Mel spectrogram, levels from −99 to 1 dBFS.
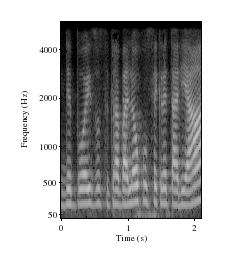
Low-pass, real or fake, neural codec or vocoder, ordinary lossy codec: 5.4 kHz; fake; codec, 24 kHz, 0.9 kbps, WavTokenizer, large speech release; AAC, 32 kbps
